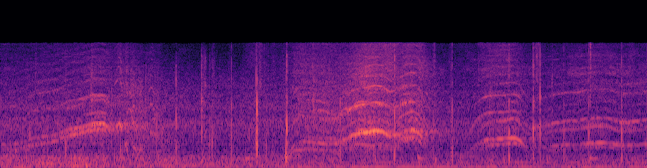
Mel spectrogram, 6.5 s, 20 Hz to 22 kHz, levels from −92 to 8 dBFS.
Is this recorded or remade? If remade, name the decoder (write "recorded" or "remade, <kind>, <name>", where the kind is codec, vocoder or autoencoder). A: recorded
